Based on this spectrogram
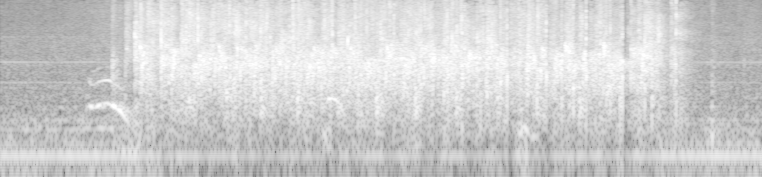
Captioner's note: applause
